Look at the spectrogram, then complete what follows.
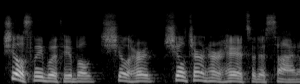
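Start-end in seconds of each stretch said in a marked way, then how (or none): none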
